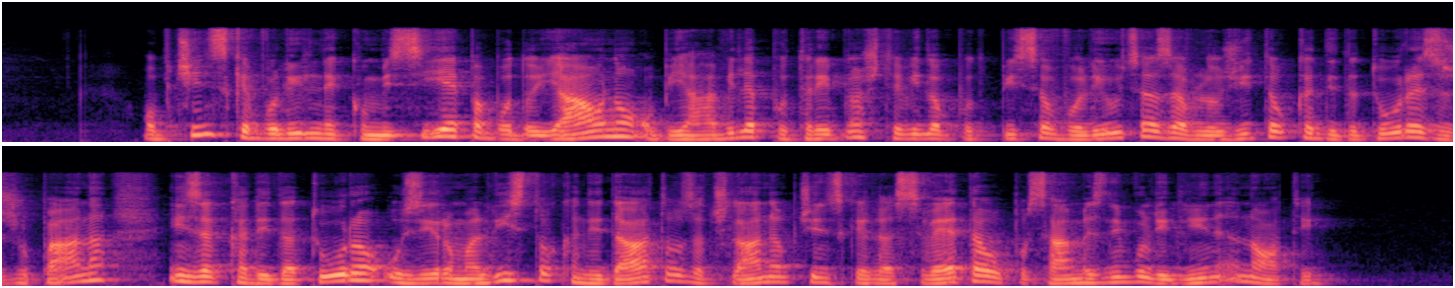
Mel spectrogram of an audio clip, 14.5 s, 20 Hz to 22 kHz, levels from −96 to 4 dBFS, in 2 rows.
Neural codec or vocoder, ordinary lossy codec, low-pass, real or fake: vocoder, 22.05 kHz, 80 mel bands, WaveNeXt; none; 9.9 kHz; fake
